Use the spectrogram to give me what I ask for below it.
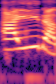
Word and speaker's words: Aida: It's Aida, like the opera.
